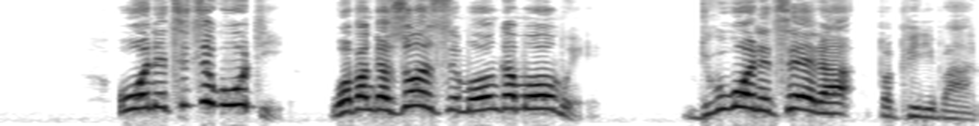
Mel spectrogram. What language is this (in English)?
Nyanja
